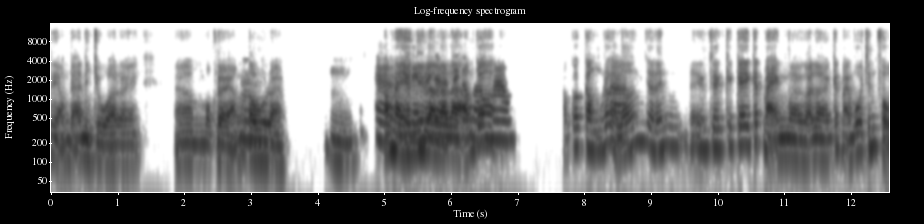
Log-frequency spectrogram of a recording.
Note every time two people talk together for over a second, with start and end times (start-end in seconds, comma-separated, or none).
5.3-6.8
